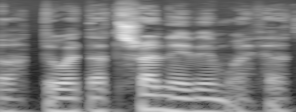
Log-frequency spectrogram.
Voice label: "trennydd", Welsh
